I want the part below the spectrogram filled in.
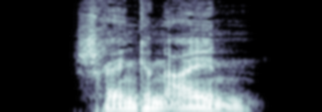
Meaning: inflection of einschränken: 1. first/third-person plural present 2. first/third-person plural subjunctive I
- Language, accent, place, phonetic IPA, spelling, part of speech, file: German, Germany, Berlin, [ˌʃʁɛŋkn̩ ˈaɪ̯n], schränken ein, verb, De-schränken ein.ogg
